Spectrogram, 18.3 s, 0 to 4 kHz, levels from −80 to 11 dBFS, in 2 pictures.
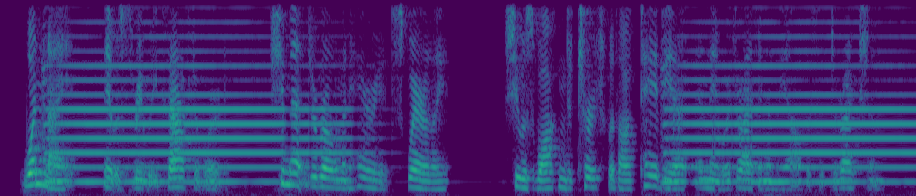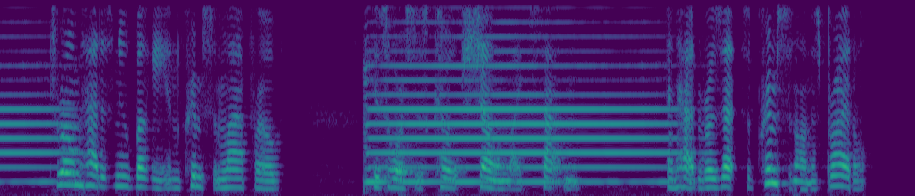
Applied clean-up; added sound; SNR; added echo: neural mask model RNNoise.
